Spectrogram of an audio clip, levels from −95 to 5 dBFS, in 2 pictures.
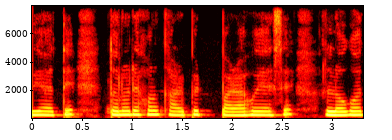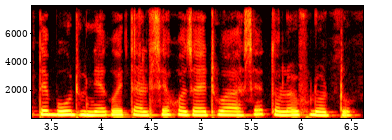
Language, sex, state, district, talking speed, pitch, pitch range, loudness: Assamese, female, Assam, Kamrup Metropolitan, 145 wpm, 255 Hz, 245-275 Hz, -14 LUFS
